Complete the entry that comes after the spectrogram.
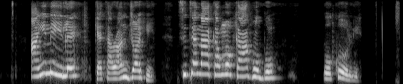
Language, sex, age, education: Igbo, female, 30-45, tertiary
